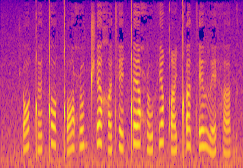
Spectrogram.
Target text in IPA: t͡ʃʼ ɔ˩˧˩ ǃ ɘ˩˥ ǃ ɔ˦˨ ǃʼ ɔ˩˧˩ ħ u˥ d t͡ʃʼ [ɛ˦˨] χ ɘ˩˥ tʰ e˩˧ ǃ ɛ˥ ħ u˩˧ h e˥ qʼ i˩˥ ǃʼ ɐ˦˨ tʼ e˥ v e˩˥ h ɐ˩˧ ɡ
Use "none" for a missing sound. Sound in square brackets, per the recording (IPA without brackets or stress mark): ɛ˦˨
